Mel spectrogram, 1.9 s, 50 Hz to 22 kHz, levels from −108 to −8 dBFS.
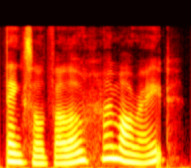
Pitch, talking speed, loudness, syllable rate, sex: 205 Hz, 190 wpm, -16 LUFS, 4.6 syllables/s, female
